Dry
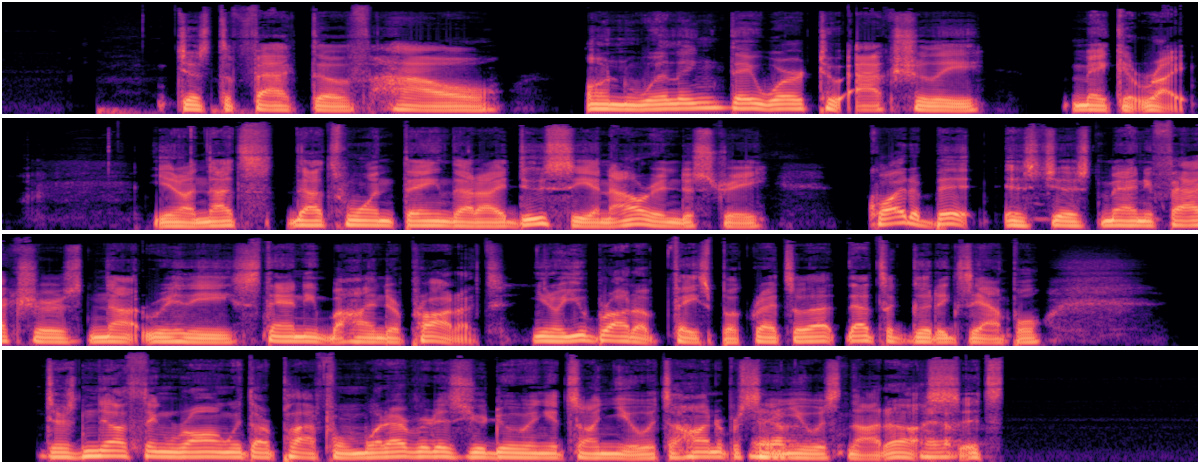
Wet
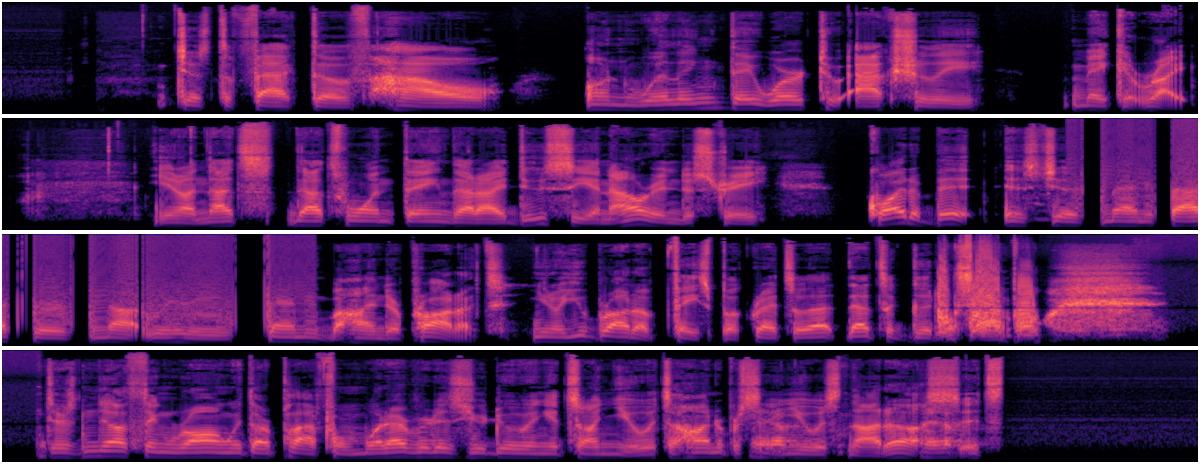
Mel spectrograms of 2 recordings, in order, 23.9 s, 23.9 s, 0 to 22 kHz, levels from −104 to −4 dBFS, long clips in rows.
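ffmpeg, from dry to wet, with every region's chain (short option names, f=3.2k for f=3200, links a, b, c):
-filter_complex "[0:a]asettb=1/sr,asplit=3[a][b][c];[a]atrim=end=11.304[d];[b]atrim=start=11.3:end=13.53,asetpts=PTS-STARTPTS,afade=t=in:d=0.004:c=qsin,afade=t=out:st=2.226:d=0.004:c=qsin,lowpass=f=1.6k:w=0.5412,lowpass=f=1.6k:w=1.3066,aeval=exprs='val(0)*gte(abs(val(0)),0.02)':c=same[e];[c]atrim=start=13.526[f];[d][e]acrossfade=d=0.004:c1=hsin:c2=qsin[g];[g][f]acrossfade=d=0.004:c1=qsin:c2=hsin,asettb=1/sr,asplit=3[h][i][j];[h]atrim=end=16.644[k];[i]atrim=start=16.64:end=18.16,asetpts=PTS-STARTPTS,afade=t=in:d=0.004:c=qsin,afade=t=out:st=1.516:d=0.004:c=qsin,equalizer=f=8.7k:w=3.7:g=-14,aeval=exprs='0.211*sin(PI/2*6.31*val(0)/0.211)':c=same,asuperstop=centerf=1600:order=4:qfactor=7.3[l];[j]atrim=start=18.156[m];[k][l]acrossfade=d=0.004:c1=hsin:c2=qsin[n];[n][m]acrossfade=d=0.004:c1=qsin:c2=hsin,acompressor=threshold=-33dB:ratio=10,highpass=f=620:w=0.5412,highpass=f=620:w=1.3066,highshelf=f=8.6k:g=10.5,volume=7.5dB"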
